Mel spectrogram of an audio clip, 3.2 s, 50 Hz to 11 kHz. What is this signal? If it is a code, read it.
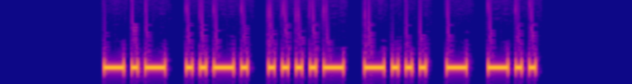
Morse code, heard as a keyed tone, about 34 wpm, 700 Hz. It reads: KF4BTD
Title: USA Call Signs - 6 Characters - 4x Character Spacing - 35wpm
